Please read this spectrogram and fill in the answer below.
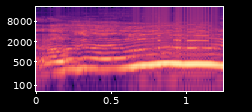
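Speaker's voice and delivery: high, whimpering mock crybaby, rising to a loud wail on ooh; a hammed-up sniveling coward; crybaby whine. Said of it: "he's like a little crybaby".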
